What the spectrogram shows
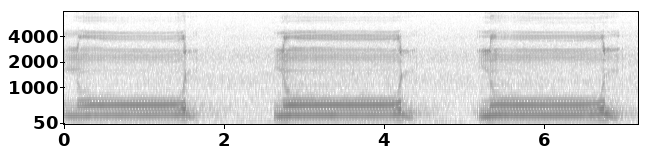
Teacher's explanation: نون نون نون کا مخرج نون کا مخرج زبان کا کنارہ اور اوپر کے دونوں دانتوں کے مسوڑے، زبان کا کنارہ اور اوپر کے دانتوں کے مسوڑے سے نون ادا ہوتا ہے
